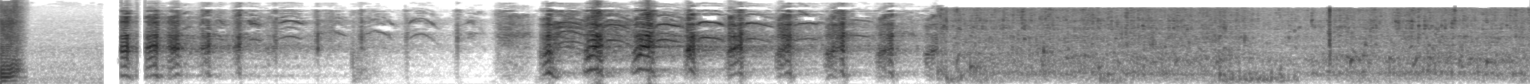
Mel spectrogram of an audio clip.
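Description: Rapid, high-pitched giggling laughter in two quick runs, then a steady background hiss from about five seconds in.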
